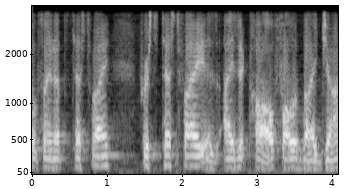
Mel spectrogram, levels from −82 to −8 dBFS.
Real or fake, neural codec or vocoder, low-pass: fake; vocoder, 24 kHz, 100 mel bands, Vocos; 3.6 kHz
